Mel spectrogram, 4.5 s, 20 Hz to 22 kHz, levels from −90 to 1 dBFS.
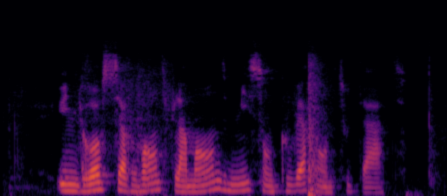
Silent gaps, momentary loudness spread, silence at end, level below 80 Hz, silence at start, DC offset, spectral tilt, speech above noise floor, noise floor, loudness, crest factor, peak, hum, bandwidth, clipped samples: none; 12 LU; 0.65 s; -62 dBFS; 0.6 s; under 0.1%; -6.5 dB/octave; 31 dB; -73 dBFS; -43 LUFS; 20 dB; -24 dBFS; none; 10 kHz; under 0.1%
